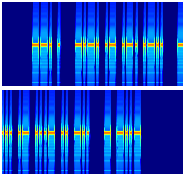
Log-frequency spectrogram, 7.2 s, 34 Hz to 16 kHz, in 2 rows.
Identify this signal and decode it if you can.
Morse code, heard as a keyed tone, about 28 wpm, 700 Hz. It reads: GE CARL DAVID TX
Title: K1USN SST QSO Practice - 28wpm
